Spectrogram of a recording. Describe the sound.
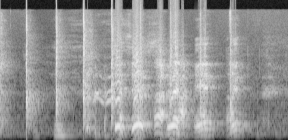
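A man claps his hands several times in a loose, uneven rhythm while voices and laughter go on around him, the sharp slaps standing out clearly against the chatter.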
